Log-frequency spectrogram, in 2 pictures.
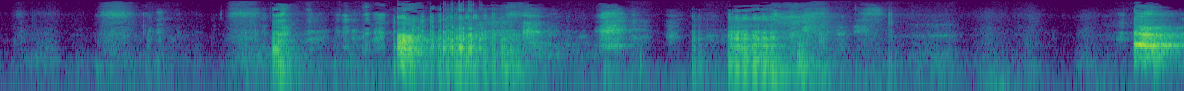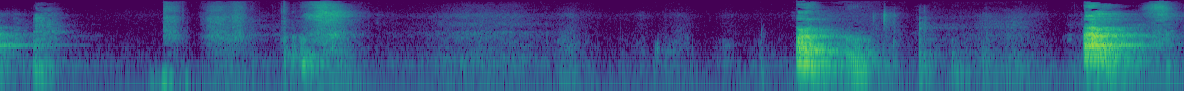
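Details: Pair of Pekapoms, one female and one male, playing goofily indoors: scattered rough growls and sharp single barks separated by quiet gaps of one to two seconds, loudest bursts near the end.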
